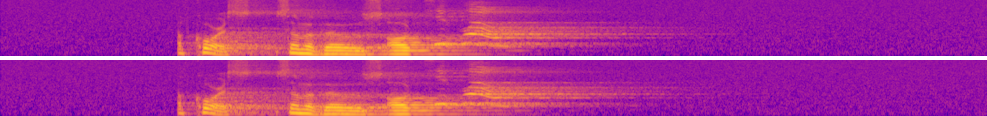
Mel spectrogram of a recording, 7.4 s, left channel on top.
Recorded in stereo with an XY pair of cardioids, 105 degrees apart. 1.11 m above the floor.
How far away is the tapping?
No tapping in this recording.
